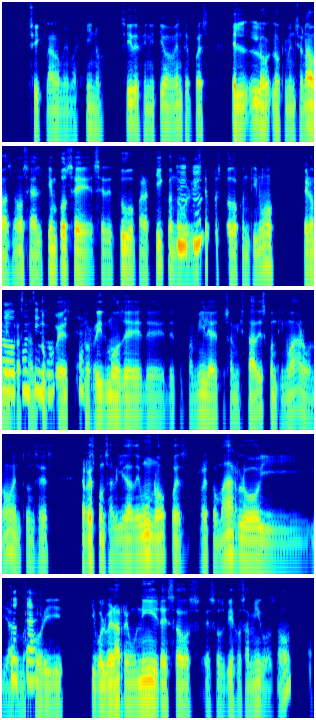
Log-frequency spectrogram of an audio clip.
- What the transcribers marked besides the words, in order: other background noise
- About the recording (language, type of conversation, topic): Spanish, podcast, ¿Qué aprendiste de ti mismo al viajar solo?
